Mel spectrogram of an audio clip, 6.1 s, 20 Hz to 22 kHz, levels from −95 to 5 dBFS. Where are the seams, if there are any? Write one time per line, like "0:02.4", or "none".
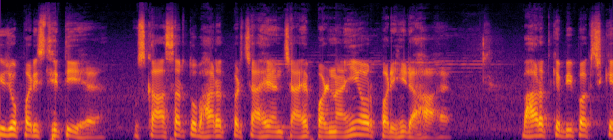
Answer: none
